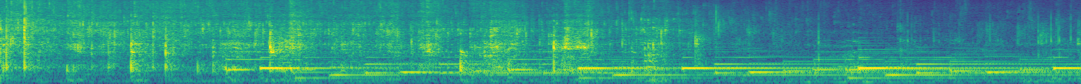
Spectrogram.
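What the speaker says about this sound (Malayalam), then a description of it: "ഇത് ചെറുതായിട്ടൊന്ന് നമുക്ക് ഇളക്കി കൊടുക്കാം." Steady crackling sizzle of ginger frying in a pan, with scraping stirs and a soft melodic tone running underneath.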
